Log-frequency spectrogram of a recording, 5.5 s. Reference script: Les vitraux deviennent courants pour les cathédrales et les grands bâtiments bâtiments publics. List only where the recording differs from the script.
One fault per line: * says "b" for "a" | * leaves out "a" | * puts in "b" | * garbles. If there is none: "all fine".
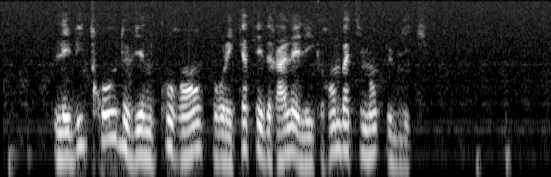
* leaves out "bâtiments"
